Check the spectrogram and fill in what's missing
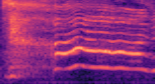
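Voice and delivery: sharp high-pitched sob; one crying burst pushed out high; real cry, high and loud. Real, not acted. Breaking down, crying.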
